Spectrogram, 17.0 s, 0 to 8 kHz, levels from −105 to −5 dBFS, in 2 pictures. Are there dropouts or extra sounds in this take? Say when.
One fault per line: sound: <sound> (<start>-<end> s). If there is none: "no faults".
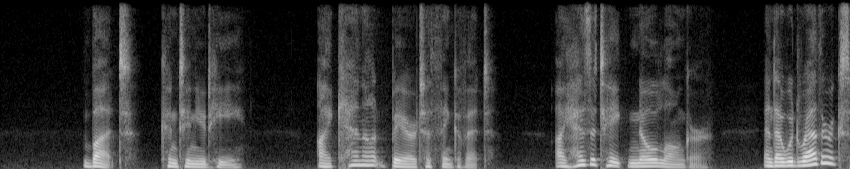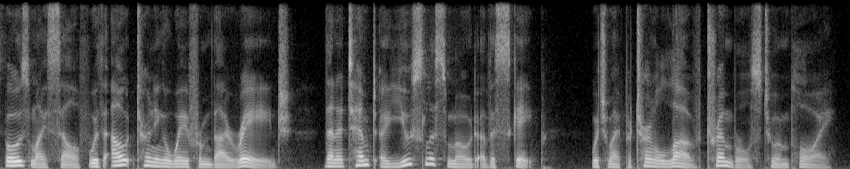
no faults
